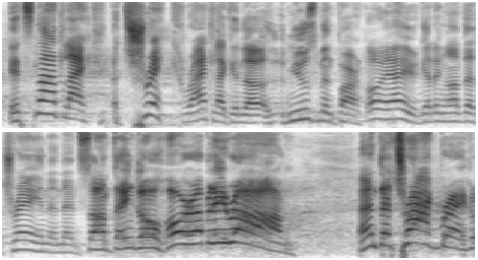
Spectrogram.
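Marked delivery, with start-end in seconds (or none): 3.0-7.8 loud, high mock thrill-ride hype; hyped ride announcer. Comic mocking theme park ride hype, loud. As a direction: oversell the disaster ride like a carnival barker.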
